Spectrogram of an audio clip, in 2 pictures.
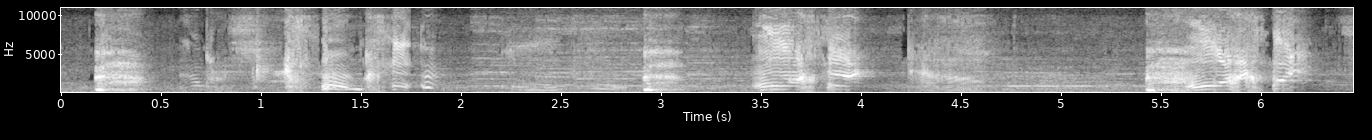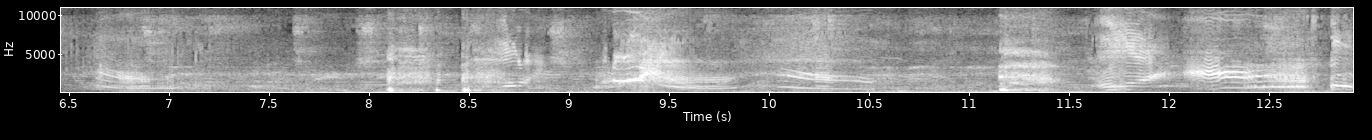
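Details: Several short adult coughs from a mother, each followed by bursts of hysterical laughter from her 5-month-old baby; music in the background; ordinary cough.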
